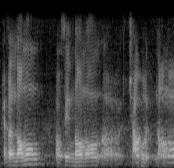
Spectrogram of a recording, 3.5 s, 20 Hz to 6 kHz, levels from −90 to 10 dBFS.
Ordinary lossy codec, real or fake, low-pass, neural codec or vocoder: none; fake; 5.4 kHz; vocoder, 22.05 kHz, 80 mel bands, HiFi-GAN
